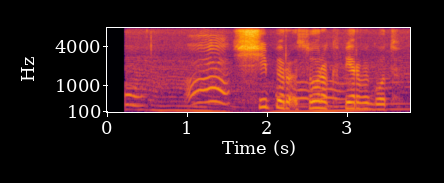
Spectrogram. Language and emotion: Russian, neutral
